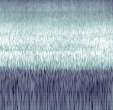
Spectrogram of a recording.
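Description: A steady hiss of white noise with the bass cut away and no beat, part of a hardcore electronic track's breakdown. A faint steady tone runs through it.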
